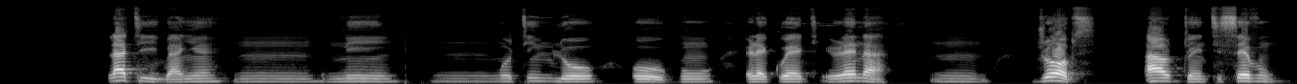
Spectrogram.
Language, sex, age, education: Yoruba, male, 30-45, tertiary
